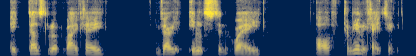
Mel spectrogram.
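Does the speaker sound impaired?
Yes: muscular dystrophy; very slowly progressive muscular dystrophy, severe physical disability, relies on voice control of devices; can just about speak, limited breath, eye gaze technology may come next after voice control; effortful enunciation, uses fewest words to conserve breath.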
